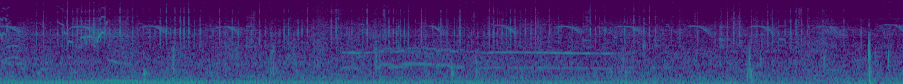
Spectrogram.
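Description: Faint outdoor quiet with a bird repeating short high chirps over and over, about two a second.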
